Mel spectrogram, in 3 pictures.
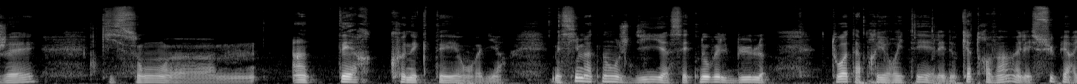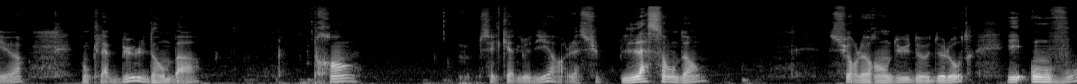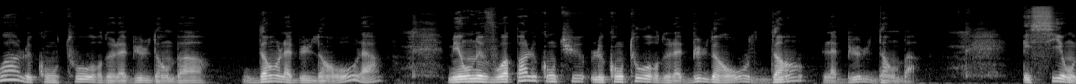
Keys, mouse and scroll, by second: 5.4 click, 13.8-15.1 alt+drag.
